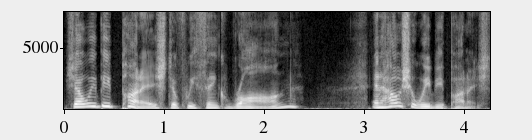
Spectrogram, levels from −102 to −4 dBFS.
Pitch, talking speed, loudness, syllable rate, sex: 155 Hz, 195 wpm, -18 LUFS, 5.2 syllables/s, male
